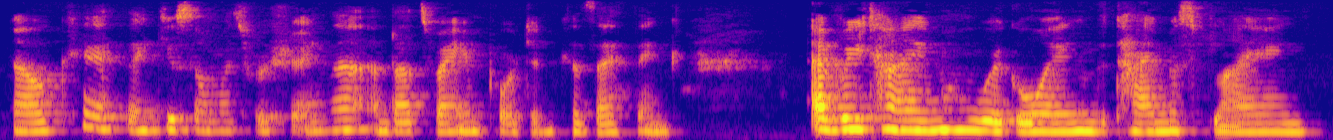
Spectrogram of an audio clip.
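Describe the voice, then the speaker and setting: Young female interviewer from Pakistan; gravelly, even delivery; polite and affirming. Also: mid-range voice, normal speed. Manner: polite, affirming, thanks the guest often. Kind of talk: interview questions.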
